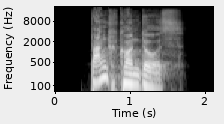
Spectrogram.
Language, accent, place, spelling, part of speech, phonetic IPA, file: German, Germany, Berlin, Bankkontos, noun, [ˈbaŋkˌkɔntoːs], De-Bankkontos.ogg
- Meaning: genitive singular of Bankkonto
